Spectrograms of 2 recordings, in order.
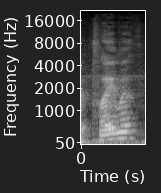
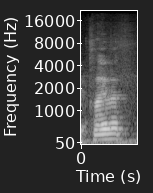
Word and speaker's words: Plymouth: Virginia in August 16007 the playmouth I said it again didn't I rather you didn't say it right again no I did not say it right again in August 1607 the Plymouth Plymouth Plymouth Company landed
